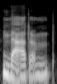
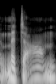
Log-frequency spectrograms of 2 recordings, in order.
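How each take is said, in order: First: It is said as the plain English word. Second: It is said with a French pronunciation. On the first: "I say madam" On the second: "the French pronunciation would be madame"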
